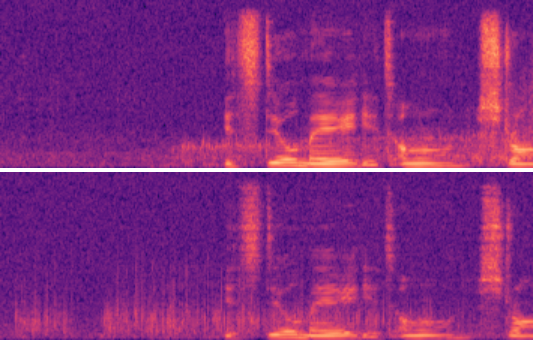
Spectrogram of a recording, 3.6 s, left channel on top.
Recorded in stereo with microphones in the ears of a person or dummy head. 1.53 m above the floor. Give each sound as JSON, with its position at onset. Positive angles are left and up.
{"t": 1.5, "sound": "a man speaking", "side_deg": 50, "distance_m": 0.8}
